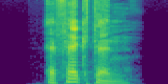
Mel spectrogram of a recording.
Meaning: 1. personal effects, belongings that one carries with one (on one’s person or as luggage) 2. belongings, movable property, goods and chattels 3. synonym of Wertpapiere (“securities, stocks, bonds”)
- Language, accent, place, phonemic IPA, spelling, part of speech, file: German, Germany, Berlin, /ɛˈfɛktən/, Effekten, noun, De-Effekten.ogg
